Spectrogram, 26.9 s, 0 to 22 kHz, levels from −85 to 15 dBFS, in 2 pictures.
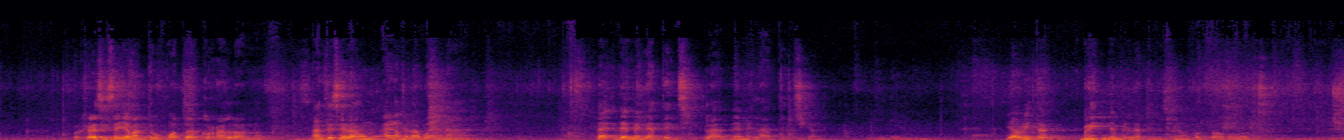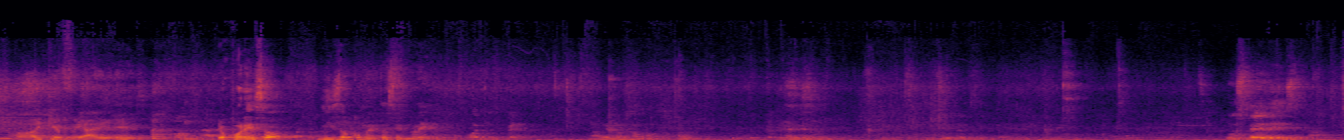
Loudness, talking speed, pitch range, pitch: -27 LUFS, 110 wpm, 150-225 Hz, 180 Hz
